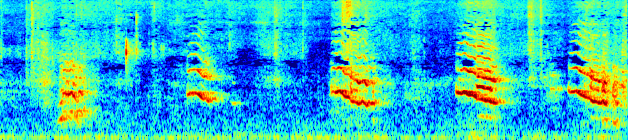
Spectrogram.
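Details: Indoors, a Chihuahua puppy that cannot get back into bed lets out soft, separate whimpers, each a brief falling squeal, spaced roughly a second apart in a quiet room.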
